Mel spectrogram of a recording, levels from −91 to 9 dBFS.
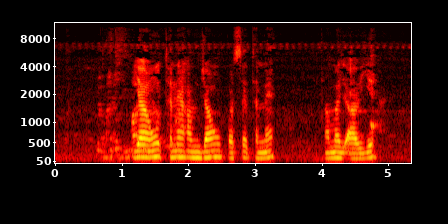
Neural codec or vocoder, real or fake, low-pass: none; real; 10.8 kHz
